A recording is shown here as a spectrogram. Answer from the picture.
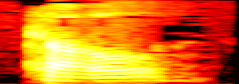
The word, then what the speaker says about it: Cole: Cole, C-O-L-E.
